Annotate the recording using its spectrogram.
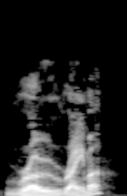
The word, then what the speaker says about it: Roraima: AB Bishop has just messaged me saying that Roy, it's pronounced Roraima. Yes.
